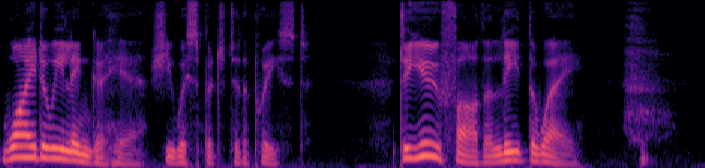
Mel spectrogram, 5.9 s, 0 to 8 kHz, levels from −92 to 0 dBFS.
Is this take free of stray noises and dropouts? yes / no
no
